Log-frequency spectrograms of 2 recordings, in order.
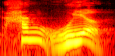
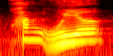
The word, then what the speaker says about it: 황우여: 먼저 우리 항우여 여러분들 발음을 조심해. 항우려 항우려 정말 신사예요. 네. 정말 풍격이 유지되는 분이에요. 근데 이제 그런 것 때문에 황우여 선관위원장이거든요. 관리는 황우여다.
